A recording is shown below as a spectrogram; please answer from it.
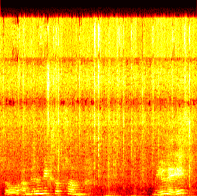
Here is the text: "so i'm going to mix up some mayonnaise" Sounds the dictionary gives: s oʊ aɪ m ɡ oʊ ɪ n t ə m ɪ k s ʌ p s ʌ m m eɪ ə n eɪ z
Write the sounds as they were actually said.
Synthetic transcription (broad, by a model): s oʊ aɪ m ɡ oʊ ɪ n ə m ɪ k s ʌ p s ʌ m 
